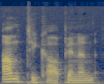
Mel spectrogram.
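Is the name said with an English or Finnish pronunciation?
Finnish. The name is said with Finnish-style sounds. The speaker calls it right.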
